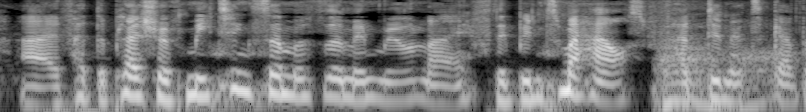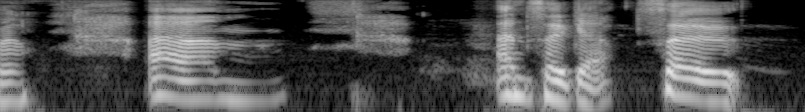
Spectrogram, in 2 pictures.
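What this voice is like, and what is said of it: Very posh English accent. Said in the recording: “I have this very posh accent”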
